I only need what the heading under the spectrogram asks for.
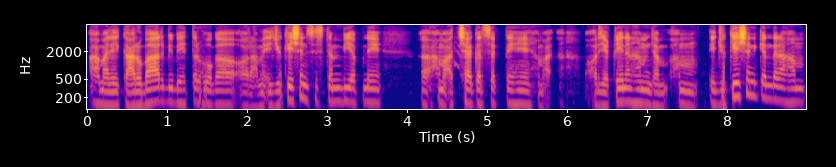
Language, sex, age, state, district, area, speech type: Urdu, male, 18-30, Delhi, South Delhi, urban, spontaneous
